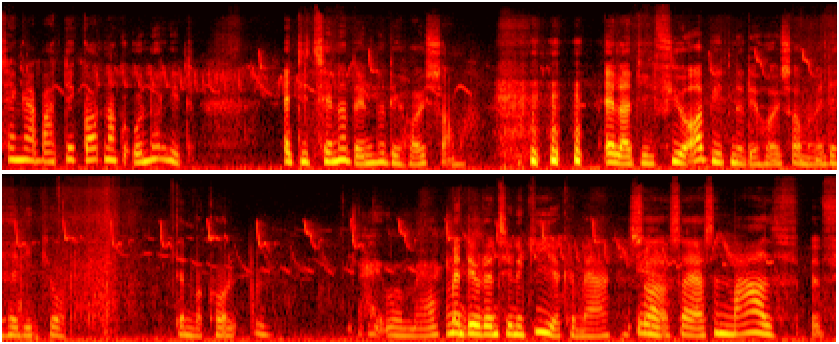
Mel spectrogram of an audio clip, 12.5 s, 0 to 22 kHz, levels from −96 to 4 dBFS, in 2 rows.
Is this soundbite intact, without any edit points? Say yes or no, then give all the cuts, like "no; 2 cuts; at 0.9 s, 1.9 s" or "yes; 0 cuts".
yes; 0 cuts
